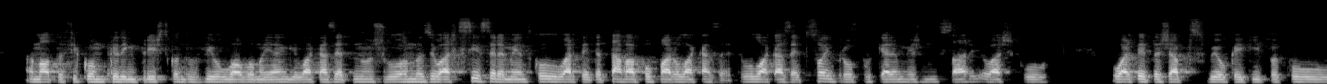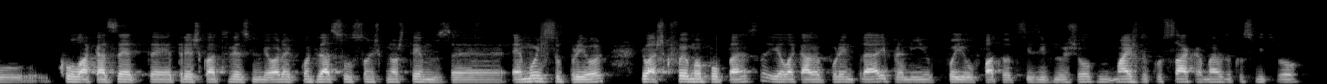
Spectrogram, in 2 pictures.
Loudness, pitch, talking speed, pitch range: -18 LUFS, 115 Hz, 220 wpm, 115-120 Hz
